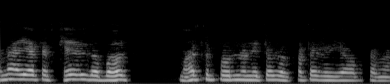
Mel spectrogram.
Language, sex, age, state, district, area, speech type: Santali, male, 60+, Jharkhand, Bokaro, rural, spontaneous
